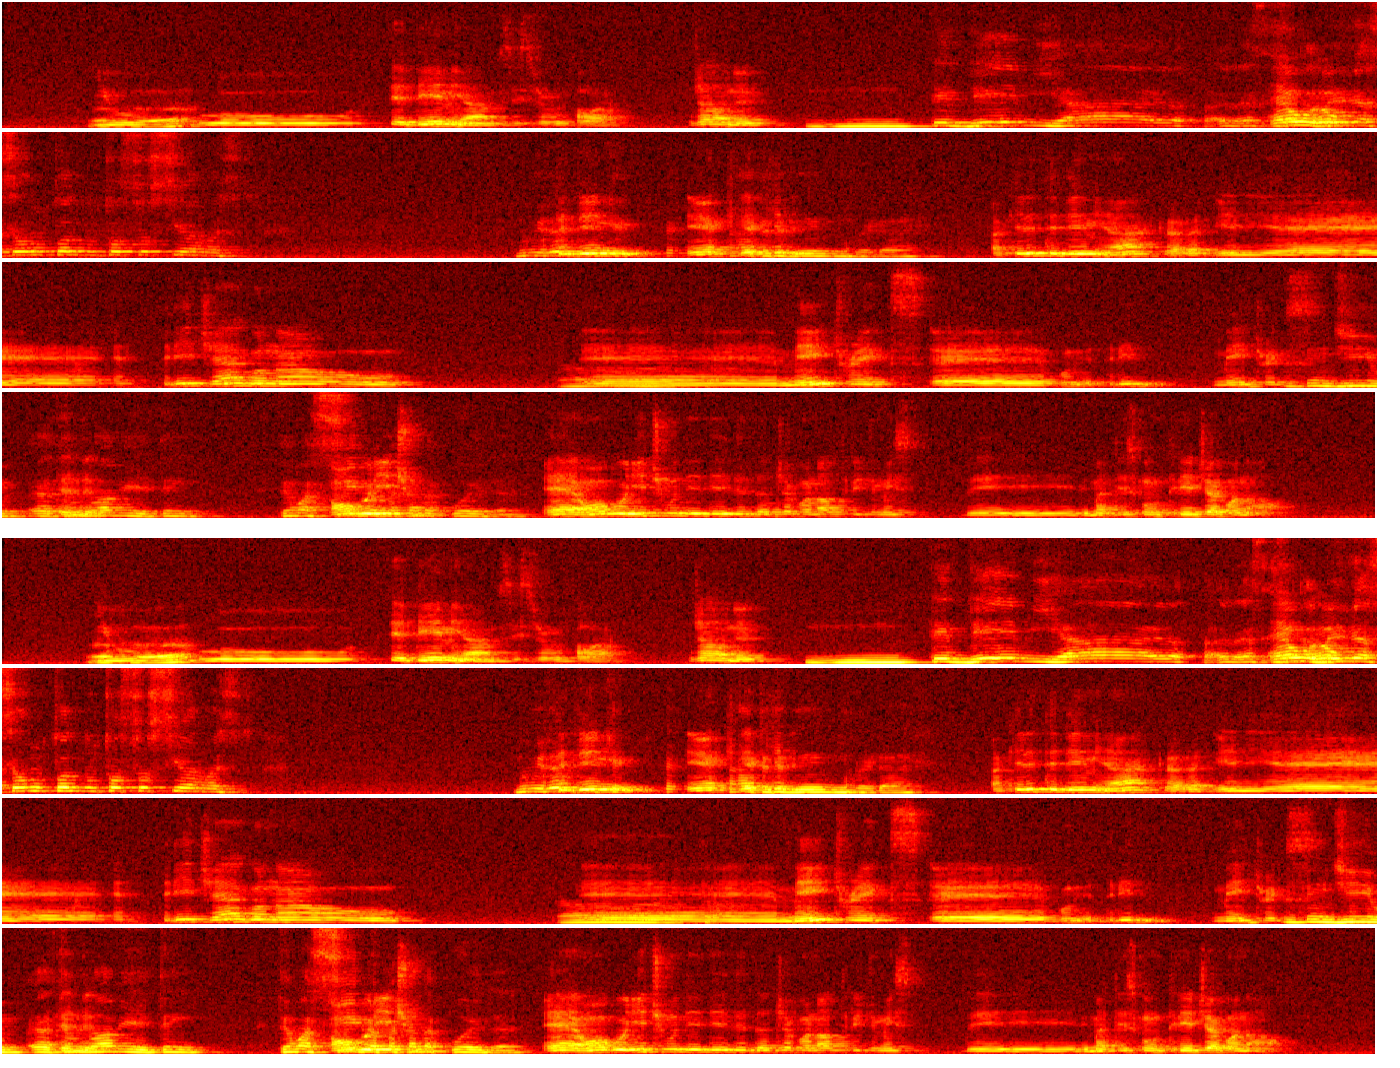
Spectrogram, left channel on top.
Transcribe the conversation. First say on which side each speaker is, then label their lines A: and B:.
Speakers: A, on the right; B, on the right.
A: e
B: Aham.
A: o, o TDMA, não sei se você já ouviu falar. Já, né?
B: Hum, TDMA, eu- essa-
A: É o,
B: essa abreviação
A: é o,
B: eu não tô, não tô associando, mas Não me
A: o TDM,
B: lembro o que que
A: é, aque-
B: é o
A: é aquele,
B: TTDN, na verdade.
A: aquele TDMA, cara, ele é, é tridiagonal
B: Ah,
A: é,
B: tá,
A: matrix,
B: tá.
A: é, bu- é tri, matrix,
B: Entendi. Um- é,
A: entendeu?
B: tem um nome, tem, tem uma sigla
A: É um algoritmo.
B: para cada coisa, né?
A: É, um algoritmo de, de- de- da diagonal tridimensional, de, de- de matriz com tridiagonal.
